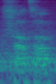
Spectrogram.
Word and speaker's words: Vater: Vater, Volk, vielleicht. Vater, Volk, vielleicht. Let's say each one slowly, then at normal speed. Very nice. Vater, Volk, vielleicht. It's not like a V, it's like an F.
